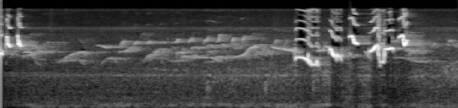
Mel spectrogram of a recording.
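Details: Oriental magpie-robin song for training young birds in the 'nembak rapat' style: a brief note pair, then soft thin warbling over low hum, ending in a loud burst of quick, twisting whistled notes.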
